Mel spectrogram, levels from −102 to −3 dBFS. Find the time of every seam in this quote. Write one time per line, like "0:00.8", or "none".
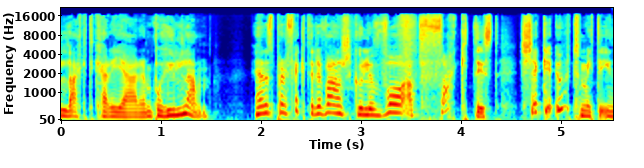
none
